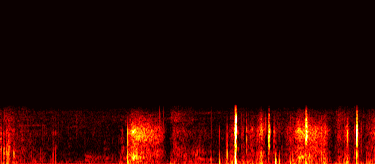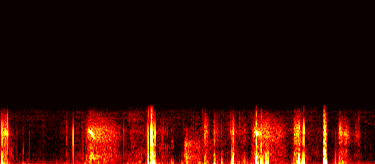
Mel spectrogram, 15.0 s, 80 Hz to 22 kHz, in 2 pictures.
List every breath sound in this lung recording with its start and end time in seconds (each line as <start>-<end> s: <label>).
2.45-3.27 s: inhalation
3.39-4.28 s: exhalation
5.72-6.61 s: inhalation
9.18-10.06 s: inhalation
